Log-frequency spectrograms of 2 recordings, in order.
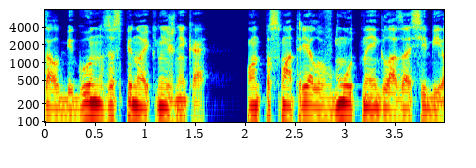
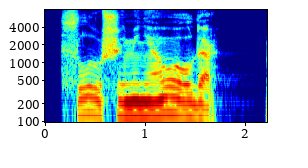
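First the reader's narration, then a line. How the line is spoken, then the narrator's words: Hoarse, dry-throated. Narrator (Russian): голос у нее сипел, звуки с трудом пробивались через пересохшее горло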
